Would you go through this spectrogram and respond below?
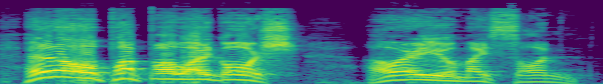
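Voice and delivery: loud, rough, bellowing salty pirate voice. Voicing the Great Spirit greeting Papa Wagosh, sounding like a pirate. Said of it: "He sounds like a pirate".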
